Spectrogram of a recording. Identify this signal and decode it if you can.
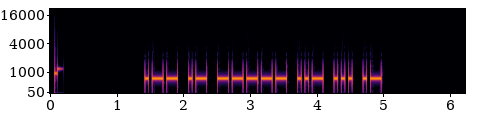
Morse code, heard as a keyed tone, about 22 wpm, 700 Hz. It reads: WA0USA
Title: Call Signs Repeated 3x - 22wpm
